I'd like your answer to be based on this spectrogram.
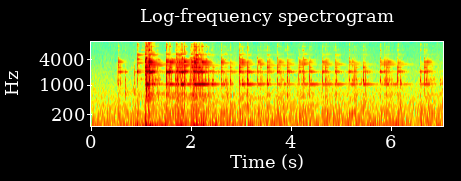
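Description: A small clear glass carousel ornament is spun by the fingertips at the top, and its glass horses tinkle against each other. Bright, quick clinks come in an uneven stream, strongest near the start, with a steady ringing tone around 2 kHz and short decays over a soft low background.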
